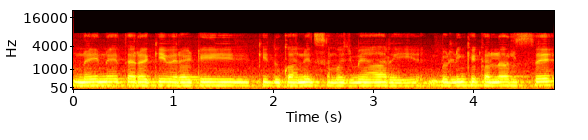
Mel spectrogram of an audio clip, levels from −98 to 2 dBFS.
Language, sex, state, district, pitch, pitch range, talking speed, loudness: Hindi, male, Maharashtra, Gondia, 130 Hz, 125-135 Hz, 200 wpm, -14 LUFS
